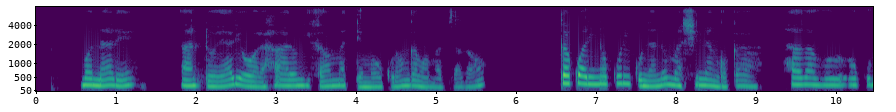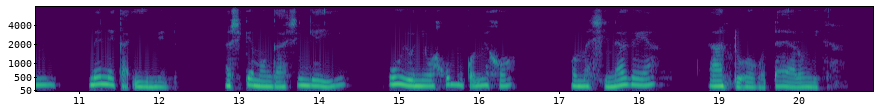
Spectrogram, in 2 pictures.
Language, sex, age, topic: Oshiwambo, male, 25-35, agriculture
